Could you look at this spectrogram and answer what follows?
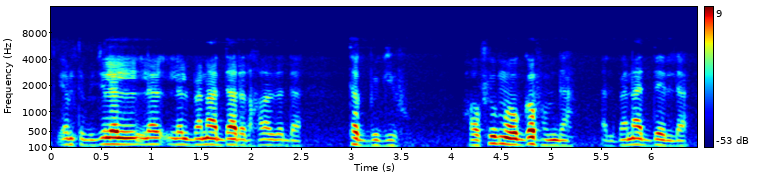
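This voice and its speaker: Fast-talking guy explaining stuff, higher voice, tinny phone sound. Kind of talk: casual conversation.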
